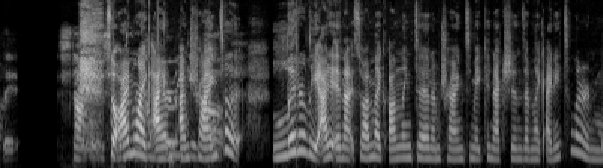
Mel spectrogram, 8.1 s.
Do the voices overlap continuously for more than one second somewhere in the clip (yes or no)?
yes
